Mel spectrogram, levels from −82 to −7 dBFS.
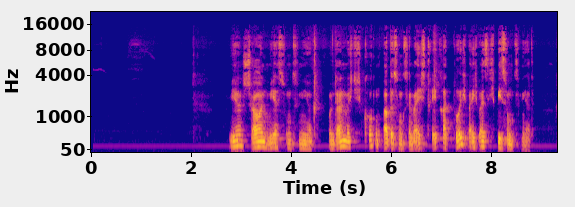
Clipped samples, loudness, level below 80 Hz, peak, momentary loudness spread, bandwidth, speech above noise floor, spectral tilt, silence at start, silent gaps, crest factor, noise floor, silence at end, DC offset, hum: under 0.1%; -22 LUFS; -50 dBFS; -2 dBFS; 11 LU; 16 kHz; 42 dB; -4 dB/octave; 2.75 s; none; 22 dB; -64 dBFS; 0.55 s; under 0.1%; none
